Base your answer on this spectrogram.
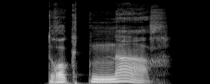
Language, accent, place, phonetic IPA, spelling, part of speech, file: German, Germany, Berlin, [ˌdʁʊktn̩ ˈnaːx], druckten nach, verb, De-druckten nach.ogg
- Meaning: inflection of nachdrucken: 1. first/third-person plural preterite 2. first/third-person plural subjunctive II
